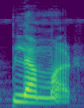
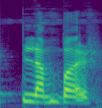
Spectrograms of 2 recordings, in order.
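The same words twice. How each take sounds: First: No b sound follows the m. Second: A b sound follows the m. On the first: The speaker calls it right. "ये word हो जाएगा" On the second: The speaker calls it wrong. "इसको हम इस तरह से नहीं बोल सकते"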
